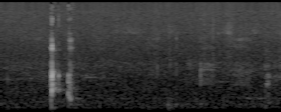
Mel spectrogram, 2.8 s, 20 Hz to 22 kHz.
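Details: 2-month-old baby with hiccups: two quick, sharp hiccup sounds close together, then quiet room noise.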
